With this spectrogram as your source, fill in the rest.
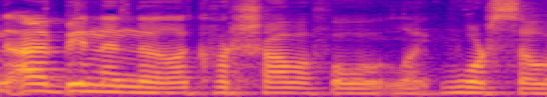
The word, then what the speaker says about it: Warsaw: I mean, I've been in Warsaw for Warsaw is how you say in English.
